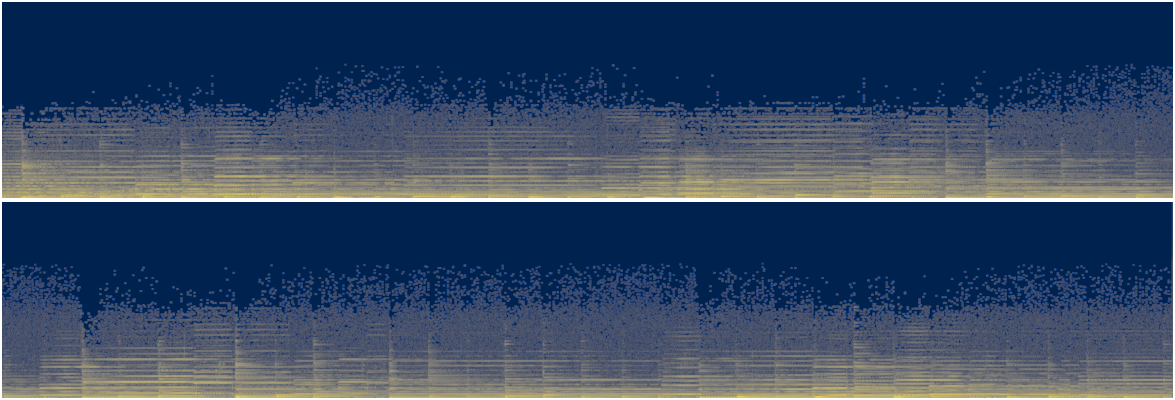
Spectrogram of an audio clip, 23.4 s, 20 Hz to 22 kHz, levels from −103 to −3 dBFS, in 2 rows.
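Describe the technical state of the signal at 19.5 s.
Around 19.5 s the signal is intact, with no dropout, distortion, glitch or other fault to be heard at that point.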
